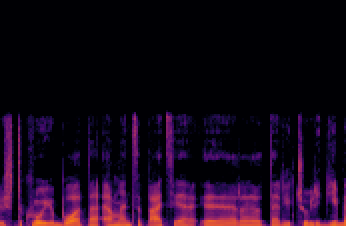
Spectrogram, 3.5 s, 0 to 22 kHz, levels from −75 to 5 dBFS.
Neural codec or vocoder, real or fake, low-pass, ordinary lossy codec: codec, 24 kHz, 1 kbps, SNAC; fake; 10.8 kHz; MP3, 96 kbps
